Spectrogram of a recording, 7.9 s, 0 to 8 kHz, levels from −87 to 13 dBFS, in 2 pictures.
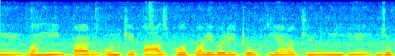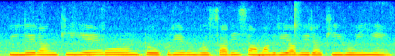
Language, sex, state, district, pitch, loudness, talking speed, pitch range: Hindi, female, Karnataka, Dakshina Kannada, 260 Hz, -14 LUFS, 195 wpm, 255-265 Hz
